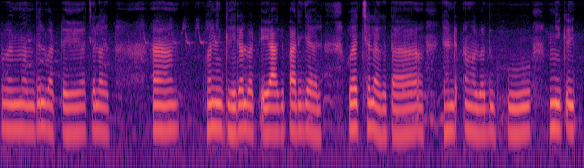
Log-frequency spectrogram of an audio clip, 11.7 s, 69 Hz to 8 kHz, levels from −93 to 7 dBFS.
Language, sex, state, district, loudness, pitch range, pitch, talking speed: Hindi, female, Uttar Pradesh, Deoria, -28 LUFS, 195-210 Hz, 205 Hz, 100 wpm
